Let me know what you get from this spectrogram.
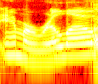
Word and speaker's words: Amarillo: It's pronounced Amarillo. – Oh, my bad. – What did you call it? – Amarillo. I was, tried to do it the Spanish way.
